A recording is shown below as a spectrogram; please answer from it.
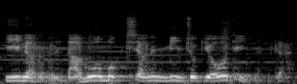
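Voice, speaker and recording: A man playing Mattathias, an old priest and father of sons, declaiming in a solemn voice over soft music, heard from a distance. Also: a little high, big pitch swings, a little fast, narrow, tinny audio. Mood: grieving lament.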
